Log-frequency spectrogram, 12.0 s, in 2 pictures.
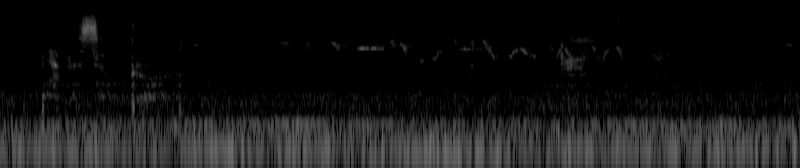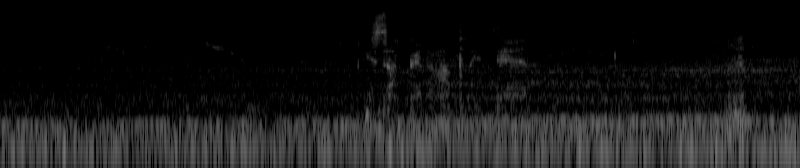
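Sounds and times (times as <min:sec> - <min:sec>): faint birdsong chirps: 0:00.0 - 0:12.0
steady low hum: 0:00.0 - 0:12.0.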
